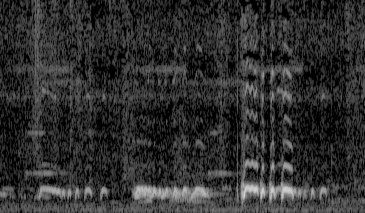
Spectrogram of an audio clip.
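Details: Local zebra dove cooing; soft rolling notes build into a loud, rapid stuttered burst of coos near the end.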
